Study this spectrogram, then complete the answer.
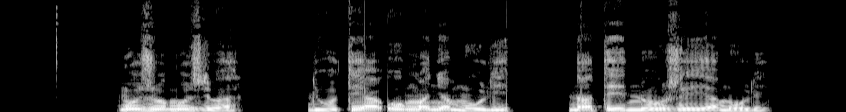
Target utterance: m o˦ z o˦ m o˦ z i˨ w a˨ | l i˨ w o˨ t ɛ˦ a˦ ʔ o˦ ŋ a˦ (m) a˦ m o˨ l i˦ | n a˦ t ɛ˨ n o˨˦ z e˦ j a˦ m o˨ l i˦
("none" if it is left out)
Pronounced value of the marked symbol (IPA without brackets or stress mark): ɲ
